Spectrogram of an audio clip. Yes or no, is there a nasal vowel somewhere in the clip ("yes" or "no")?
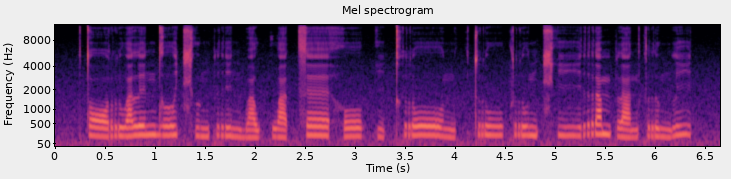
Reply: no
